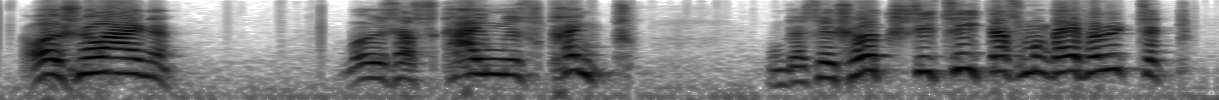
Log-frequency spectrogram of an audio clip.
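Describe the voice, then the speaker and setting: In a put-on character voice, a woman shouts in a furious tone at a high pitch, keeping a moderate pace, ordinary pitch variation and long, frequent pauses. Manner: shouting, furious.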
